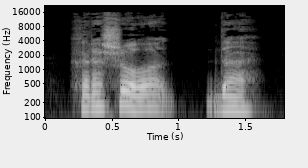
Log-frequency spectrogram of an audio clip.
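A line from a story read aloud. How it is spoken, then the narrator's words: Forced out after swallowing. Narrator (Russian): выдавил он, сглотнув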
